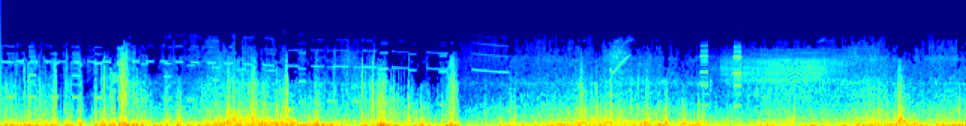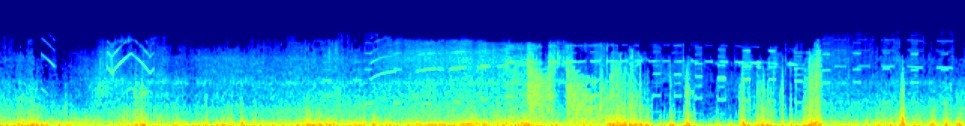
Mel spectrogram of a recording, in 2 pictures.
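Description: Wind rushes and buffets loudly past, high in open air.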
